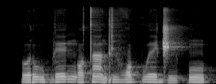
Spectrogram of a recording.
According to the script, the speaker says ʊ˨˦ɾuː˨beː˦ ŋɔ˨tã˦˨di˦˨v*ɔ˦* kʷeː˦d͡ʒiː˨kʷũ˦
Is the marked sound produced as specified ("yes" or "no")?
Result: yes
